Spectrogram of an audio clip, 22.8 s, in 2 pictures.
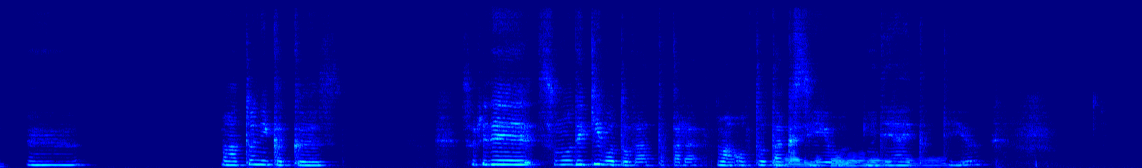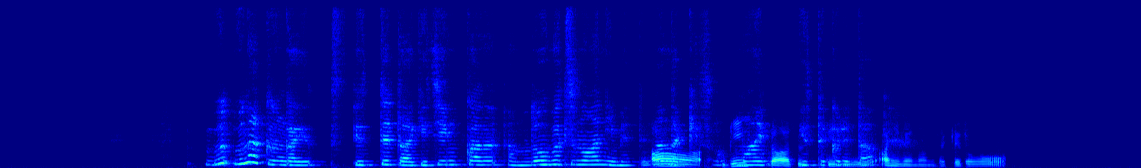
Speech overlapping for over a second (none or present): present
